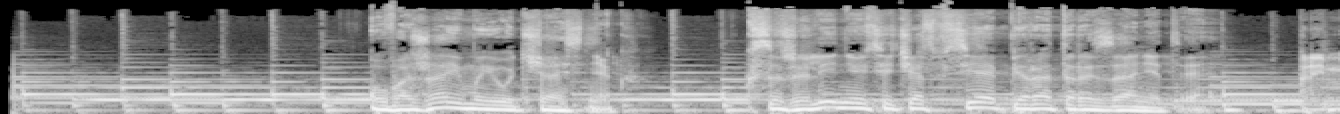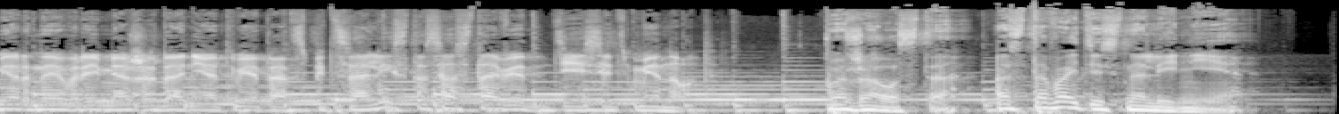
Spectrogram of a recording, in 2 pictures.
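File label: Russian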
